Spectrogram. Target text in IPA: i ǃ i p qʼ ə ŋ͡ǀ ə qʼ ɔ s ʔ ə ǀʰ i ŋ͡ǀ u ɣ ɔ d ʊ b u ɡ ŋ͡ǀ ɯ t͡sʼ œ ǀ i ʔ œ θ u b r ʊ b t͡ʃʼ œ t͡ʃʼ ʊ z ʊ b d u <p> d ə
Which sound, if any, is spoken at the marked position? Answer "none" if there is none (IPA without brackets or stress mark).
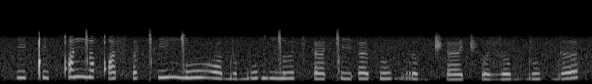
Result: p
